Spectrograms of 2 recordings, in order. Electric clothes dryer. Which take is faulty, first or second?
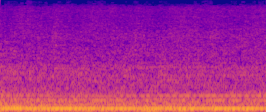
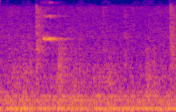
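second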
